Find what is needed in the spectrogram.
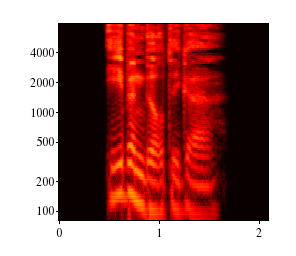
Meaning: inflection of ebenbürtig: 1. strong/mixed nominative masculine singular 2. strong genitive/dative feminine singular 3. strong genitive plural
- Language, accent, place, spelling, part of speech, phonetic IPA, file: German, Germany, Berlin, ebenbürtiger, adjective, [ˈeːbn̩ˌbʏʁtɪɡɐ], De-ebenbürtiger.ogg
